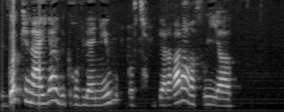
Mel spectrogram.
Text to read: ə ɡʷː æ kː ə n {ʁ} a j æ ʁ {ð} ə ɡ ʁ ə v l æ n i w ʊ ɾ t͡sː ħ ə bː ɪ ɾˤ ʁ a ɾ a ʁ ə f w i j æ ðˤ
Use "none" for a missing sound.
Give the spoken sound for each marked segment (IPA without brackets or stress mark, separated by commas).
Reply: ʕ, ð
